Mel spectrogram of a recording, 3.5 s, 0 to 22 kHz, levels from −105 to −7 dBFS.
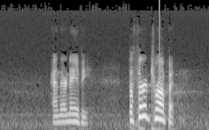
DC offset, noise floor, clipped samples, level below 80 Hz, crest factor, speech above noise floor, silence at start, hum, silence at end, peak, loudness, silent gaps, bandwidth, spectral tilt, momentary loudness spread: under 0.1%; -49 dBFS; under 0.1%; -48 dBFS; 20 dB; 32 dB; 0.85 s; none; 0.6 s; 0 dBFS; -18 LUFS; none; over 20 kHz; -5 dB/octave; 16 LU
